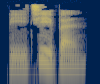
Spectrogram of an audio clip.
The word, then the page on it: 笔记本: bi ji ben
